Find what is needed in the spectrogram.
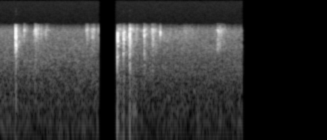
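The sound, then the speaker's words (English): Fast typing on a computer keyboard: two quick runs of light, clattering keystrokes split by a brief pause, then silence. The clicks stay fairly faint throughout. “If I could type, I would be a lot faster.”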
